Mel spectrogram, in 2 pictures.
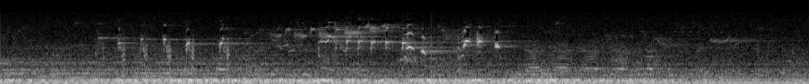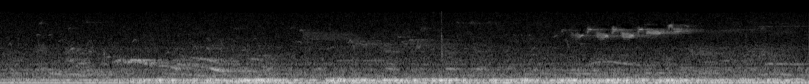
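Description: An eagle chirps in short, high piping calls.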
